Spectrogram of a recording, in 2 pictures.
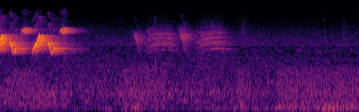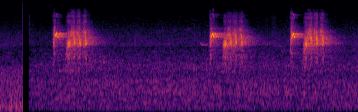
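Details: Japanese tit from Haenam giving a mix of high notes: a quick two-note phrase, a few softer rattling notes, then separated short clusters of high, slightly buzzy call notes with quiet gaps between.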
